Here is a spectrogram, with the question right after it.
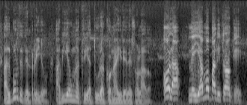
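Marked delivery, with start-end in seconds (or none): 3.2-4.9 put-on high, loud boyish hello; high-pitched, eager youngster; friendly boy. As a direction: introduce yourself in a high young voice. Boy introduces himself to creature.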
